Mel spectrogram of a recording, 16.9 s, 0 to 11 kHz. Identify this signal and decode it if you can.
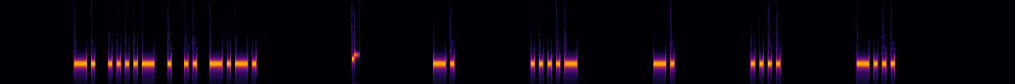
Morse code, heard as a keyed tone, about 17 wpm, spaced as for 9 wpm, 700 Hz. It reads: N4EIC N4NHB
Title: USA Call Signs - 5 Characters - 6x Character Spacing - 17wpm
